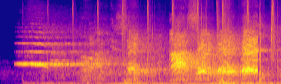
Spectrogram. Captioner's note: war cry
